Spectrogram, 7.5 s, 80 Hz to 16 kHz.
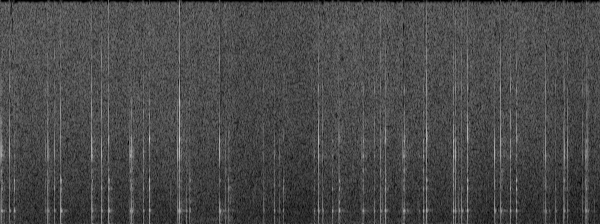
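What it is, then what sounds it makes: Light wooden box. A small flat box of light plain wood, held close to the microphone, is tapped and scratched with long fingernails. Dozens of quick, dry taps come in uneven bursts, each with a short hollow knock around 1 kHz and a bright click on top. Soft scratching fills the gaps between them.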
